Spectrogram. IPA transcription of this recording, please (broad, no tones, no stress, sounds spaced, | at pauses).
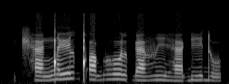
t͡ʃʰ æ ŋ͡ǃ e l ǃʼ ɒ ɡʱ o l ɠ æ v i ɦ æ ɠ i d u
